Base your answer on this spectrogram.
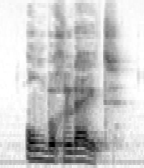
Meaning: unaccompanied
- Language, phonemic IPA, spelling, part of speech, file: Dutch, /ˌɔmbəɣəˈlɛit/, onbegeleid, adjective, Nl-onbegeleid.ogg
